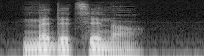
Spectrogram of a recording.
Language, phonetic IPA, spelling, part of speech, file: Polish, [ˌmɛdɨˈt͡sɨ̃na], medycyna, noun, Pl-medycyna.ogg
